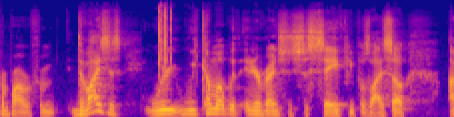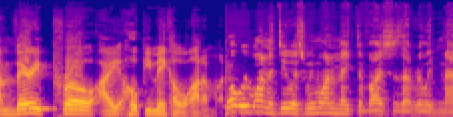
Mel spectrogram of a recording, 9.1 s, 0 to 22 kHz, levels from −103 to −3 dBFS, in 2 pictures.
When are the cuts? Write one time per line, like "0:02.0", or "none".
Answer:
0:01.4
0:06.7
